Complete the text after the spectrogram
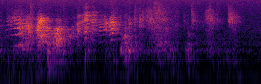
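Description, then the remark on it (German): Two pet cats fight, trading a quick burst of high, strained yowls and hissy cries over about four seconds, with scuffling underneath and a faint steady hum in the background. “Haben deine Katzen sich schon wieder. Ja, die kloppen äh, sich gerade.”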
